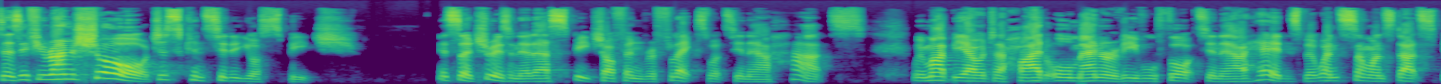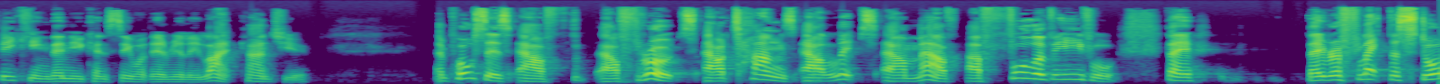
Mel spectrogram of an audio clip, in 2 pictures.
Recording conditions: large echoing room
